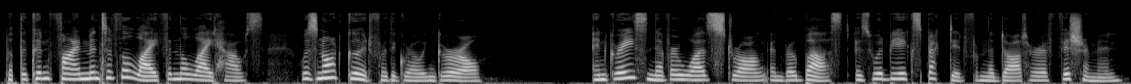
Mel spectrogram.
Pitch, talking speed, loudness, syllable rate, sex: 215 Hz, 170 wpm, -17 LUFS, 4.7 syllables/s, female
